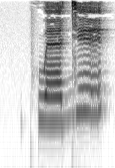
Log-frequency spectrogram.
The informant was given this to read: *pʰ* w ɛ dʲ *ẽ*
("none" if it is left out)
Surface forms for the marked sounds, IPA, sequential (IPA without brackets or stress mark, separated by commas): pʰ, e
